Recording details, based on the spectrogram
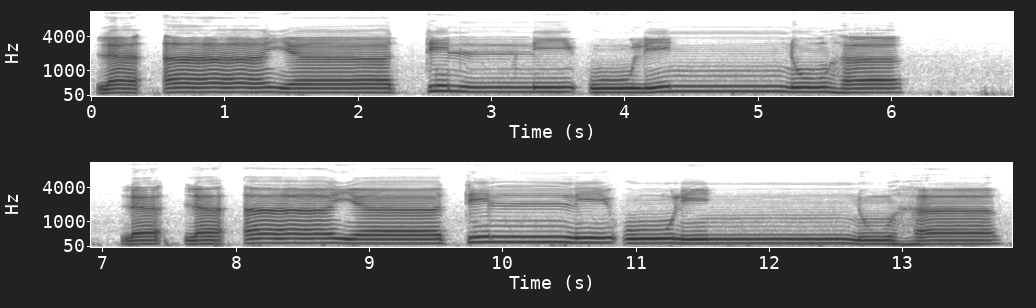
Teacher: Tilli tanwin bertemu huruf lam. Itu idgham bila gunnah, di sini tidak ada dengung.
